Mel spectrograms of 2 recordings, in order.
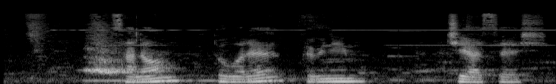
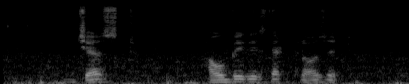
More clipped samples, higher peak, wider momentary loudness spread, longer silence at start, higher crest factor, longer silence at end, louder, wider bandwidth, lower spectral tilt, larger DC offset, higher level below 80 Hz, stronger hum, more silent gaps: neither; first, -8 dBFS vs -22 dBFS; about the same, 22 LU vs 21 LU; first, 0.3 s vs 0.05 s; about the same, 18 dB vs 18 dB; about the same, 0.1 s vs 0 s; first, -24 LUFS vs -39 LUFS; second, 11.5 kHz vs 16.5 kHz; first, -6.5 dB/octave vs -5 dB/octave; neither; about the same, -54 dBFS vs -54 dBFS; neither; neither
